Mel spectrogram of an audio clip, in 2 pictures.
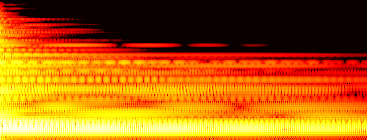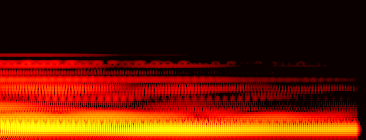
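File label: Piano Electric minor; TrashLibrary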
